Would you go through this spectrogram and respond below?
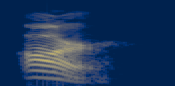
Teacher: Two is Èr and is pronounced with a falling tone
